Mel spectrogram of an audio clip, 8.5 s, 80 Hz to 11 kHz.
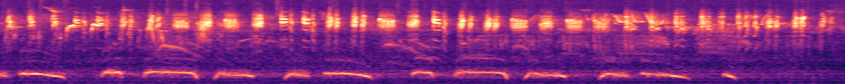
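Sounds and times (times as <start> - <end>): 
common wood pigeon Columba palumbus cooing: 0.0 - 7.4
high twittering birds: 0.0 - 8.4.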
